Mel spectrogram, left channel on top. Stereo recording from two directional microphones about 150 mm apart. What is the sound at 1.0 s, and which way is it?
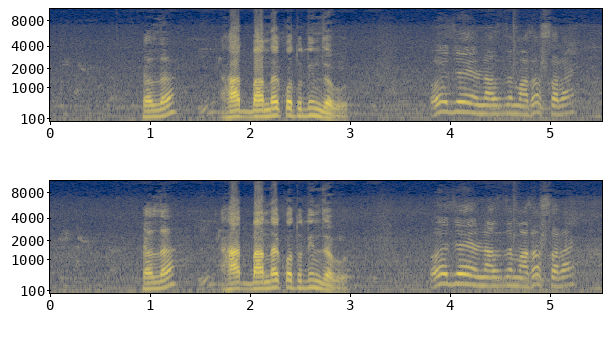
Speech, 25° left (ahead or behind).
